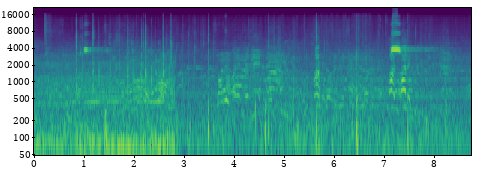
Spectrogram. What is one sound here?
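A whistle blows shortly.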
